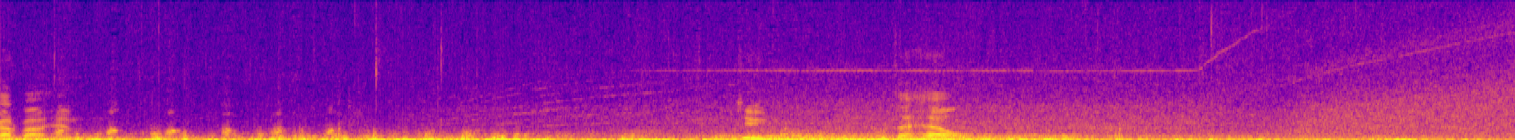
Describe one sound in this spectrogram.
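Tyres crunch over a rough gravel road.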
